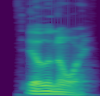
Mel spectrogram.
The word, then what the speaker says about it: Illinois: Illinois, yep.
